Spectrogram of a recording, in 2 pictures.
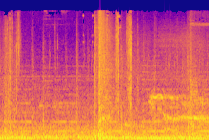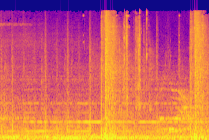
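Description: Gunfire in The Division, bursts of loud close shots and volleys in an ongoing firefight, with a voice talking over parts of it.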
